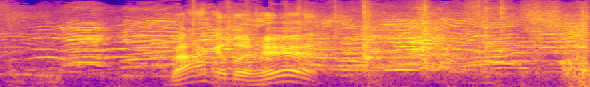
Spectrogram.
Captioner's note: crowd cheering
